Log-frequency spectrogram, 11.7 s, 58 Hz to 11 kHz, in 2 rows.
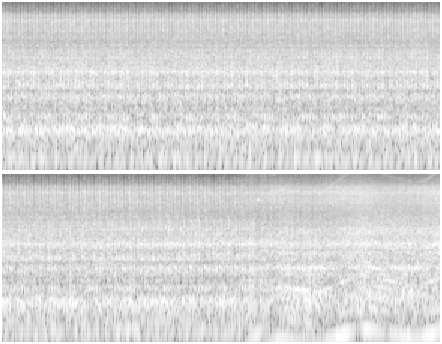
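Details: Mitsubishi Canter 125 diesel that was hard to start, after fuel injection pump adjustment: steady, rattling clatter at an even idle speed; idle holds and runs acceptably, though not fully satisfying.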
